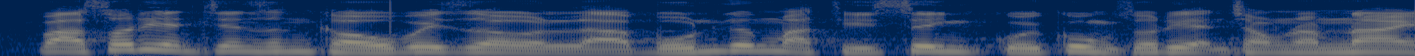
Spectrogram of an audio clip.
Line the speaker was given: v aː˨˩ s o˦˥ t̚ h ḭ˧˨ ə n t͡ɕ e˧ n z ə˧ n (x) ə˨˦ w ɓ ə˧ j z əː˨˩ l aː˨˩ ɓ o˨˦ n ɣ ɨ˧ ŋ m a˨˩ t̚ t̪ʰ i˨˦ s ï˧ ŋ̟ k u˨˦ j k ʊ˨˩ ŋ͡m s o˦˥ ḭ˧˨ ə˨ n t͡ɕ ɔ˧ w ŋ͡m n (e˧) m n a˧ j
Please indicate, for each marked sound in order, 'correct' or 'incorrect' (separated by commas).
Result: correct, incorrect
